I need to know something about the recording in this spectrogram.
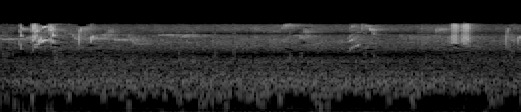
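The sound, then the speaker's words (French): Birds chirp and sing in the branches of trees in a large garden, with bright bursts of calls near the start and end over a steady hum of chatter and faint insect-like noise. No one speaks. “Partout dans les branches, des chants d'oiseaux à foison.”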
